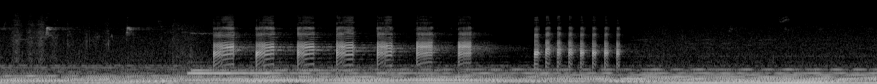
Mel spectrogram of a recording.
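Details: Wood duck calling near a countryside home in late autumn as snow begins, giving a series of squealing, rising notes, about eight evenly spaced and then a faster burst, over steady background music.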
